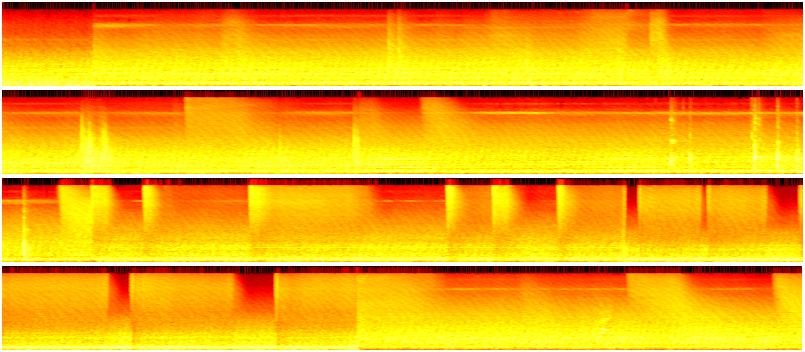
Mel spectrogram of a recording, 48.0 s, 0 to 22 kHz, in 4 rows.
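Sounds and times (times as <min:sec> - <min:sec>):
low machine hum: 0:00.0 - 0:27.8
hissing spray bursts: 0:24.9 - 0:26.4, 0:30.7 - 0:31.8.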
